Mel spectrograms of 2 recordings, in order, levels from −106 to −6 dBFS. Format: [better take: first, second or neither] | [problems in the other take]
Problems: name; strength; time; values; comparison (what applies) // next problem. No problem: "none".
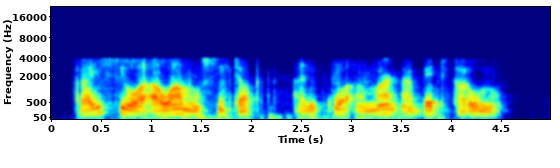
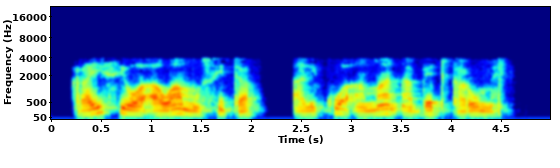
second | noise reduction (neural mask model DeepFilterNet 3)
